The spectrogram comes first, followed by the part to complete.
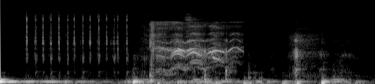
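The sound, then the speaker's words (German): A quick burst of roughly a dozen crisp, evenly spaced keystrokes on a Keychron K8 Wireless mechanical keyboard with brown switches, not hot-swappable, clear, followed by a person's laughter and a few scattered sounds over low background hum. “also ziemlich cool und da haben wir halt eine mechanische Tastatur gekauft, weil ich endlich einen Grund haben wollte, dass ich mir eine mechanische Tastatur kaufe.”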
